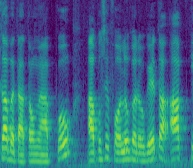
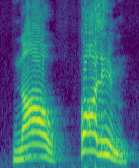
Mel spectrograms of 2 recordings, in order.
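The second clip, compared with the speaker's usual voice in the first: very loud, furious, barked delivery; 4 semitones higher, 8 dB louder than usual. Explaining how people sometimes say 'now call him', angry and commanding. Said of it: "बहुत गुस्से में लोग बोल देते हैं".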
